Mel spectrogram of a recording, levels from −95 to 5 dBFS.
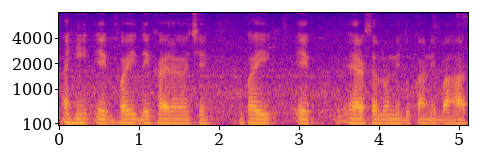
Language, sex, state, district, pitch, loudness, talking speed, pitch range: Gujarati, male, Gujarat, Gandhinagar, 110 Hz, -19 LUFS, 150 wpm, 105-115 Hz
